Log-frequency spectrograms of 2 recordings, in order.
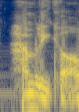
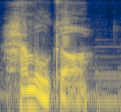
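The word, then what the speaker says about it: Hamilcar: criticized quite strongly for mispronouncing the Hamley car when in fact it should have been haml car and somebody remarked about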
